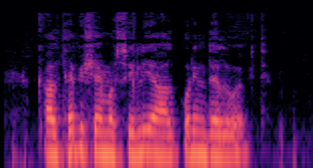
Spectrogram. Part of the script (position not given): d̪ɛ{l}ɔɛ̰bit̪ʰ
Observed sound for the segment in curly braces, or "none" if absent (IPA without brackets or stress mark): l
